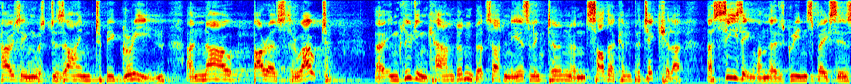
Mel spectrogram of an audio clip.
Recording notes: given to an audience of 300 at RIBA in Portland Place.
